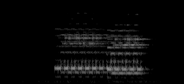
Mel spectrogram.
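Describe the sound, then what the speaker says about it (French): A short electronic ringtone from a Motorola Edge 70 phone at maximum volume, a bright tonal burst of about a second that stops abruptly, heard alone against near silence. "la sonnerie fonctionne, elle est au maximum"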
